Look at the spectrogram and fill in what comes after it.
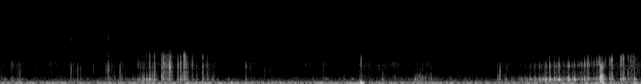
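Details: After eating nothing all day, the stomach growls loudly with low, gurgling rumbles rising and falling; stomach was starting to hurt by the end of recording; hunger borborygmi.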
